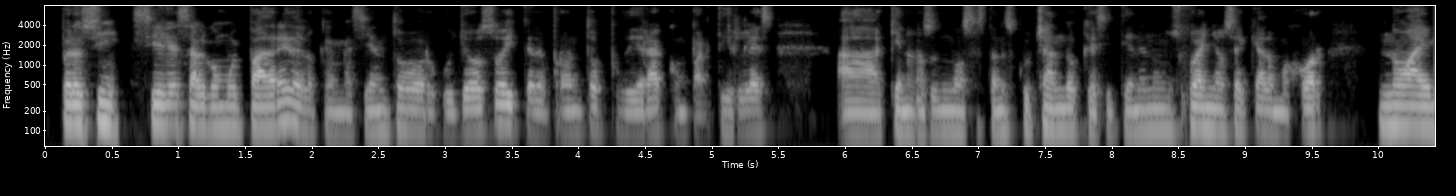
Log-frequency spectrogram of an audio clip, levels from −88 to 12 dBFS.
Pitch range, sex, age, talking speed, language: 105-120 Hz, male, 30-49, 205 wpm, Spanish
